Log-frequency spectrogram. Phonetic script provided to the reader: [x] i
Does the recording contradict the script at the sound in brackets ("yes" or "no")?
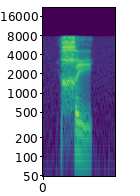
yes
